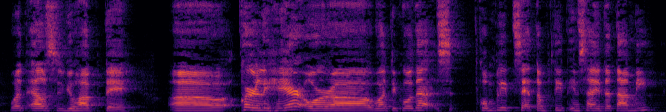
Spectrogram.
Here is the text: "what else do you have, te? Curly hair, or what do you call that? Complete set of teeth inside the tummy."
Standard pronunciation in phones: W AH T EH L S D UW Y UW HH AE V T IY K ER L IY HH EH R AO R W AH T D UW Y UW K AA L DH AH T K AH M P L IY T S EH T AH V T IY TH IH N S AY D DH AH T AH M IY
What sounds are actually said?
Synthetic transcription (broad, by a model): W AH T EH L S Y UW HH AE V T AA K ER L IY HH EH R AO R W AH T Y UW K AA L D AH T K AH M P L IY T S EH T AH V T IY T IH N S AY D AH T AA M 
